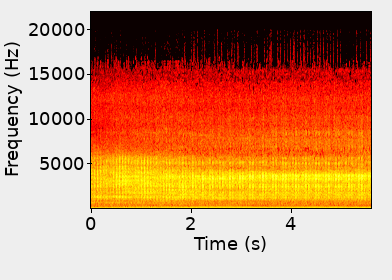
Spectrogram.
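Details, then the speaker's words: 2008 Nissan 350Z 3.5L VQ35DE, engine not yet warm, quick revs then idle, heard from outside the car: smooth deep running with a light regular tick about four times a second, a broken piece of the fan hitting the pulley, not engine noise. "it's uh the pulley is hitting down there but it's not motor noise that is a he's like a motor yeah piece of the fan is hitting there"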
